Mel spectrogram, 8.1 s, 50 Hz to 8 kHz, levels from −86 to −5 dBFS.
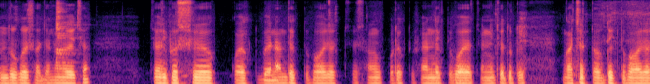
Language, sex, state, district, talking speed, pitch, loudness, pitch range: Bengali, male, West Bengal, Jhargram, 155 wpm, 95 Hz, -18 LUFS, 95-100 Hz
